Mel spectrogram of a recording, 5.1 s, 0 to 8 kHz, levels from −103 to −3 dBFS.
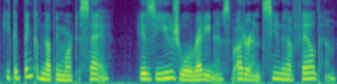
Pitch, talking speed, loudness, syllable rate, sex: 195 Hz, 215 wpm, -16 LUFS, 5.8 syllables/s, female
